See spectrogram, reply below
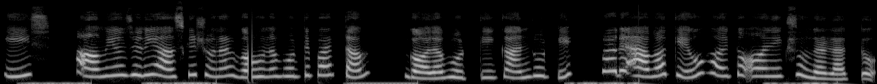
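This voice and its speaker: A woman acts out a poor young village bride in a fairy-tale cartoon. Her voice is extremely high and dry, plaintive yet stubborn and proud, with emphatic delivery. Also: expressive, normal speed, fairly bright tone, no room sound. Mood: wistful.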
